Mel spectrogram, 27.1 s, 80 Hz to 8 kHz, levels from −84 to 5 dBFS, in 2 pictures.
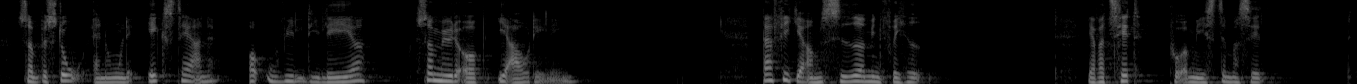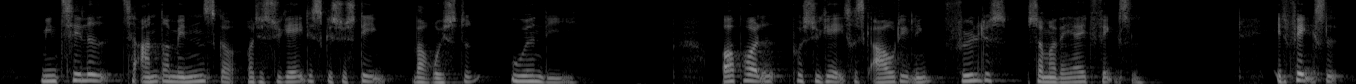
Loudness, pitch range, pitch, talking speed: -44 LUFS, 155-195 Hz, 175 Hz, 115 wpm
